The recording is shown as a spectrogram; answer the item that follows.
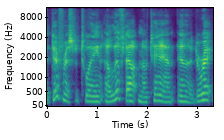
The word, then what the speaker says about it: Notan: So it's no tan, not it's spelled N O T A N.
